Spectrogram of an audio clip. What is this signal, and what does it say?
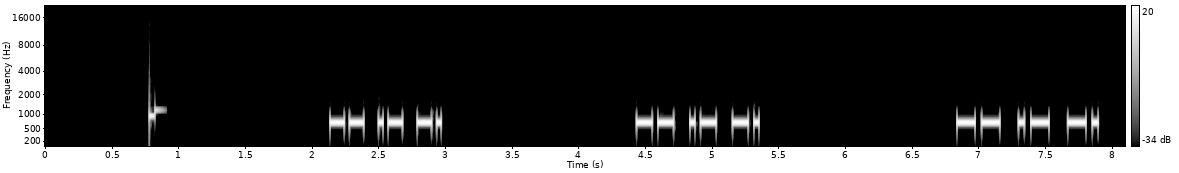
Morse code, heard as a keyed tone, about 30 wpm, 700 Hz. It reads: MAN MAN MAN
